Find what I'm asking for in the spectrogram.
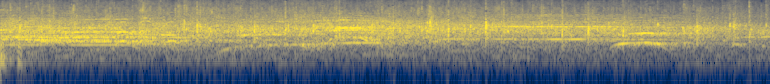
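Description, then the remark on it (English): An audience at a Sunday church service applauds steadily for several seconds, a dense, even wash of many hands clapping, with faint voices and a few cheers mixed into the noise. “So I don't get any applause, which is okay.”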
